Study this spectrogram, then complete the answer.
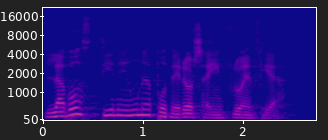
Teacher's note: vamos a intentar comenzar la frase en un tono agudo y acabar en grave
